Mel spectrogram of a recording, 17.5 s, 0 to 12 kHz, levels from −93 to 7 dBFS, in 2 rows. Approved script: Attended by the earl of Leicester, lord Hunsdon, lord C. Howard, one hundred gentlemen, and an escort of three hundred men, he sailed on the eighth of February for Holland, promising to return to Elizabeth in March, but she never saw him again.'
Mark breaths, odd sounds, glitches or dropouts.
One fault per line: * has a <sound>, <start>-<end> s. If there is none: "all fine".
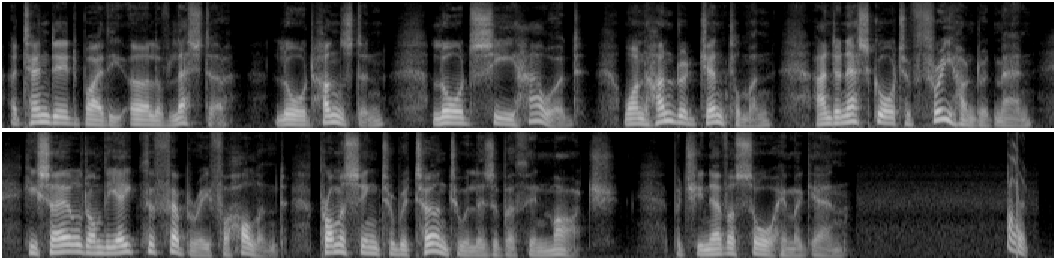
* has a chirp, 17.1-17.3 s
